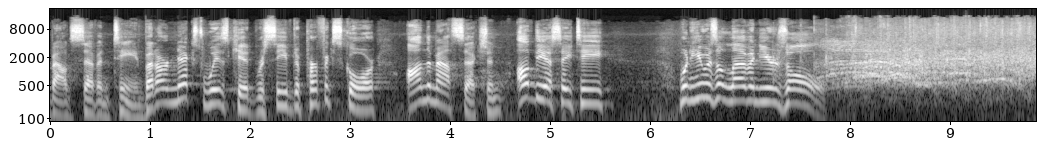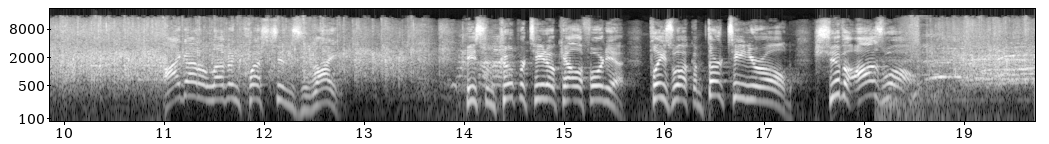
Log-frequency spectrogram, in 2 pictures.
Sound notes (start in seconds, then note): 7.6 applause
